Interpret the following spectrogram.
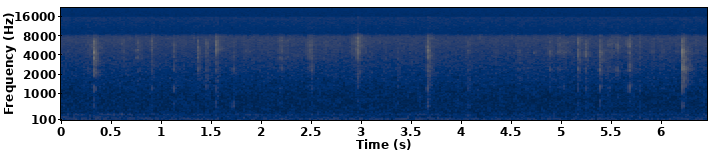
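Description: Near silence: faint room tone with light, irregular clicks from hands handling and cutting a small sheet of water-slide decals.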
